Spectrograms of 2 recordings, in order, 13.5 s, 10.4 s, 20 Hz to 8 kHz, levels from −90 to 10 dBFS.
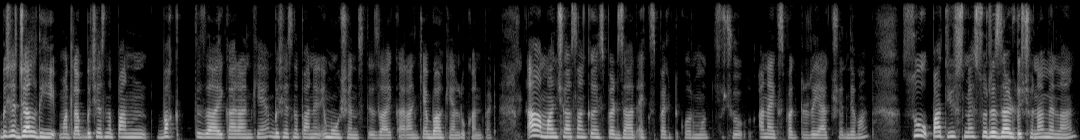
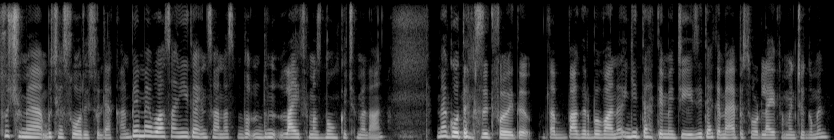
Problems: none marked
